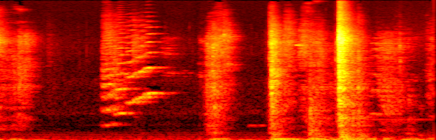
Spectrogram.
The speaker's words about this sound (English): I'm going to shut the door now and let him in the kitchen.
